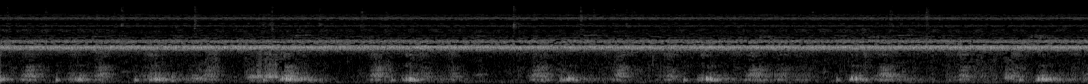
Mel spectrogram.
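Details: Twenty-five-day-old piglets, one litter due to be weaned and split up the next morning, giving short, low grunts in irregular clusters throughout, with a constant shrill buzzing tone in the background.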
